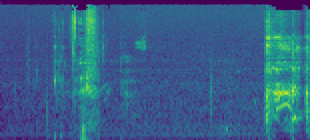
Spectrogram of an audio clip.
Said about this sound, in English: I'm coughing because I carry a special dispensation of light in my throat as a healer. And when I'm clearing, so right now I'm clearing the world on through my throat. Mm-hmm. Clearing that toxic energy, and it's releasing.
